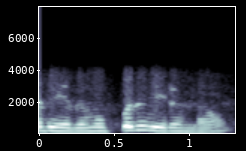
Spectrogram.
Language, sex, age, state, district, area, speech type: Malayalam, female, 30-45, Kerala, Kottayam, urban, conversation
